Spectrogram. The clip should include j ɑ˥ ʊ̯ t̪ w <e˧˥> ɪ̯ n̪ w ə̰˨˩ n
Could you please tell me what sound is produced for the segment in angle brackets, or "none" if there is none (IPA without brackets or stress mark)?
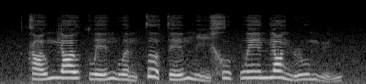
e˧˥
